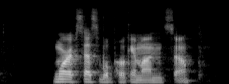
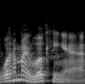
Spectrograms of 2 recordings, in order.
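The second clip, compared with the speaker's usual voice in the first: plain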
